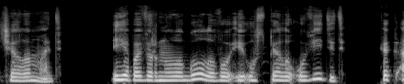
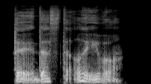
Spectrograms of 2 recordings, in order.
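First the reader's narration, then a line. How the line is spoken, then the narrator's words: Icy question. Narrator (Russian): леденящим голосом спросил Кости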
